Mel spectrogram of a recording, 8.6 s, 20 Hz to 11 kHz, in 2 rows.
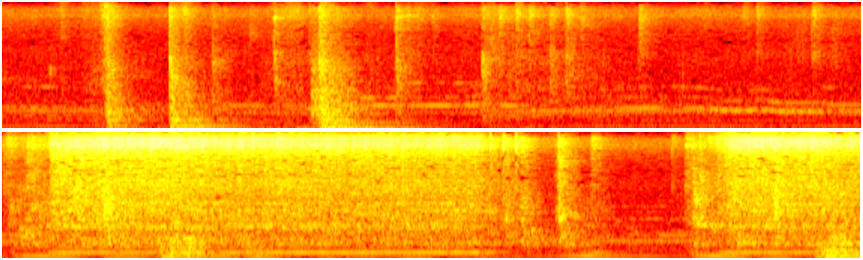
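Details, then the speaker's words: Gas water heater relit after a new LPG cylinder was fitted. The regulator's flow-limiting ball had locked and was freed by tilting the hose. Sharp igniter clicks give way to a steady burner roar: normal ignition, to be run about 10 seconds. "ya ini sudah bisa menyala tapi harus dipastikan dinyalakan sekitar 10 detik ya teman-teman"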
